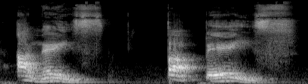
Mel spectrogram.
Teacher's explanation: Se eu separo anéis, a sílaba tônica é a última, é o nés. É acentuada.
